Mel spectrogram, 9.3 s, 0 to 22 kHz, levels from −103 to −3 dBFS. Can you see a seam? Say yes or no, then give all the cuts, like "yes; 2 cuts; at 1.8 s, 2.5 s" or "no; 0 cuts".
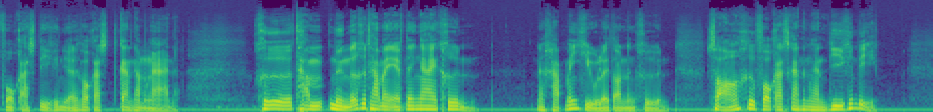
no; 0 cuts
